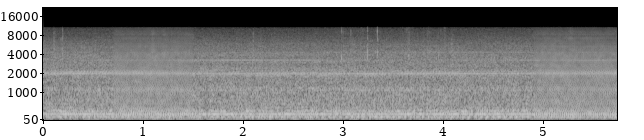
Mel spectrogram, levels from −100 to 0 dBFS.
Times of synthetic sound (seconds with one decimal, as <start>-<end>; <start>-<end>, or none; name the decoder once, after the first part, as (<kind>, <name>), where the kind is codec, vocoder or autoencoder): 0.7-1.5 (vocoder, Vocos); 4.9-5.7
